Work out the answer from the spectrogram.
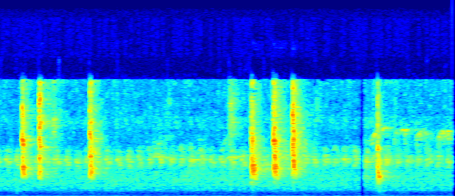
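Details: A tame house sparrow, used to coax captured sparrows into song, utters sparse sharp chirps, two early, then a group of three, over steady faint background hiss.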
